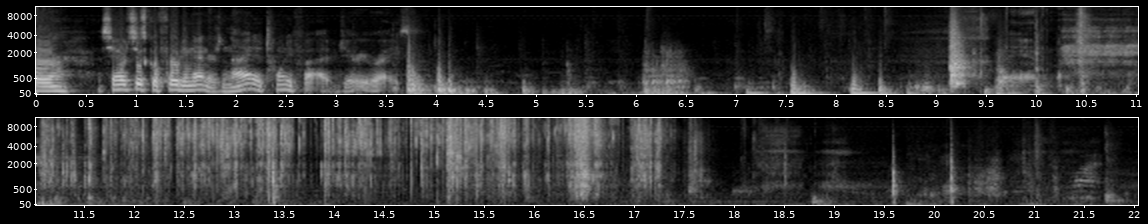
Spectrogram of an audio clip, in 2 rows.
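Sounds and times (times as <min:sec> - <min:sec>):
plastic wrappers crinkling and tearing: 0:11.0 - 0:17.8.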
